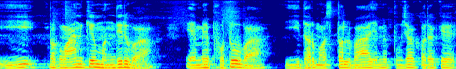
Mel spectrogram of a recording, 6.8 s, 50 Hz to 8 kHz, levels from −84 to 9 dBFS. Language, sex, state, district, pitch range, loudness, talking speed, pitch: Bhojpuri, male, Bihar, Muzaffarpur, 110-125 Hz, -18 LUFS, 160 wpm, 120 Hz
